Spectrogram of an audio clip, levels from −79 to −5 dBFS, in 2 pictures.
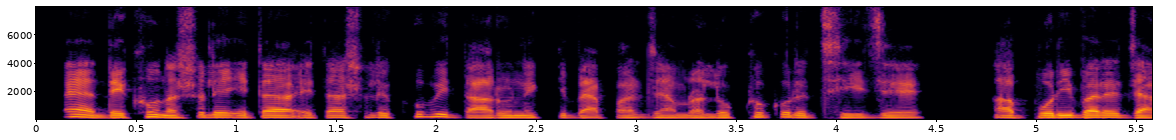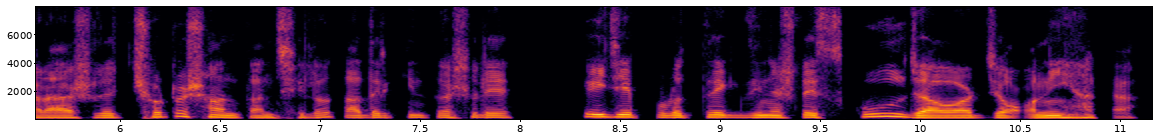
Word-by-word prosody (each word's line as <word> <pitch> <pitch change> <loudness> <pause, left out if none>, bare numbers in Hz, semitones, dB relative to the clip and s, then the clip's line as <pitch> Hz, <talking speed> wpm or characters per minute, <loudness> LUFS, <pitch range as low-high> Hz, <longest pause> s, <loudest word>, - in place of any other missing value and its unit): হ্যাঁ, 165 -4 +5
দেখুন 155 +5 +2
আসলে 150 +4 -1
এটা 140 +3 +1 0.2
এটা 140 +3 -4
আসলে 145 +2 -5
খুবই 175 0 -1
দারুণ 120 +2 +1
একটি 130 +2 -11
ব্যাপার। 120 +2 -2
যা 125 - -3
আমরা 120 - -2
লক্ষ্য 120 +5 -3
করেছি 135 -5 -2 0.2
যে, 120 - -1 0.5
আ - - +1 0.2
পরিবারের 140 0 +4
যারা 120 0 +2
আসলে 135 +4 -2 0.2
ছোট 155 0 -1 0.2
সন্তান 125 -6 0
ছিল, 120 +1 -7 0.2
তাদের 135 +1 -2
কিন্তু 145 -2 -6
আসলে 145 +3 -3 0.5
এইযে 165 0 +6
প্রত্যেকদিন 145 0 +1
আসলে 145 +4 +1
স্কুল 190 +3 0
যাওয়ার 125 0 +6
যে 130 - +1
অনীহাটা, 115 -4 +1
135 Hz, 170 wpm, -23 LUFS, 120-145 Hz, 0.5 s, এইযে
